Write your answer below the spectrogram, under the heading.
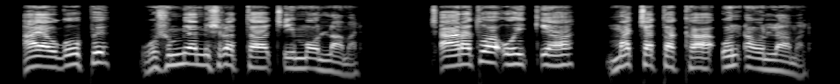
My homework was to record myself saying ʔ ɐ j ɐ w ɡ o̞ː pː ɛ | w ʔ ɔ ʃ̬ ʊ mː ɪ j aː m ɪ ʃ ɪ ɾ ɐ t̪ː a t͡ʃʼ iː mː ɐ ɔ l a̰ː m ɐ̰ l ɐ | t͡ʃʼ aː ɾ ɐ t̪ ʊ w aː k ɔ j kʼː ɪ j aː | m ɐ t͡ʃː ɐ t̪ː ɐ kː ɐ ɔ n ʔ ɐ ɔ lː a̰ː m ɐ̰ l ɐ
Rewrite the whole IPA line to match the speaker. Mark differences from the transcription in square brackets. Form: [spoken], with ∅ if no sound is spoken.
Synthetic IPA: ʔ ɐ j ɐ w ɡ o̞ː pː ɛ | w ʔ ɔ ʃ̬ ʊ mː ɪ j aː m ɪ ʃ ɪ ɾ ɐ t̪ː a t͡ʃʼ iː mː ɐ ɔ [lː] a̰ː m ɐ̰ l ɐ | t͡ʃʼ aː ɾ ɐ t̪ ʊ w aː [ʔ] ɔ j kʼː ɪ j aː | m ɐ t͡ʃː ɐ t̪ː ɐ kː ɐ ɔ n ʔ ɐ ɔ lː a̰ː m ɐ̰ l ɐ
